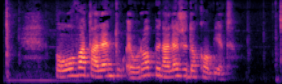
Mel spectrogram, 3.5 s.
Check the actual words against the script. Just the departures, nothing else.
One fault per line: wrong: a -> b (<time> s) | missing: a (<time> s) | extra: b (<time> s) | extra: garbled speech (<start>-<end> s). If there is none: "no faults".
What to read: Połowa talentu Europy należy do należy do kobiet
missing: należy do (2.5 s)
